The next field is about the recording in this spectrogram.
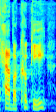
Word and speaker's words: Habakkuk: I'm going to read from the very beginning and the very end of Habakkuk, or as Alistair Begg says, you can pronounce it Habakkuk, like Habakkuki.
